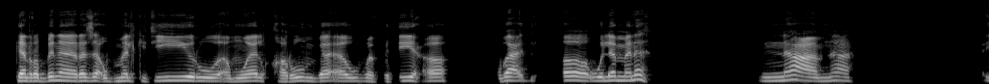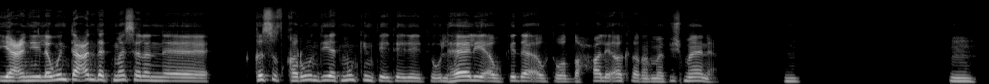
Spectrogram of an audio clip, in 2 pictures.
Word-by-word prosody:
كان 165 -1 +7
ربنا 175 +2 +4
رَزَقه 165 -2 +2
بمال 155 +2 -2
كتير 175 +3 +1
وأموال 155 0 +1
قارون 155 +2 -3
بقى 155 -1 +1
ومفاتيح 155 +3 -3
آه، 170 0 -1 0.5
وبَعد 180 -2 0 0.3
آه 190 -2 +4
ولمّا 185 +3 +1
نه 225 0 0 1.1
نَعَم 170 -1 +3
نَعَم. 175 -1 -4 1.3
يعني 175 +1 +5
لو 185 +4 +3
أنت 225 -1 +1
عَندك 215 -1 +3
مثلًا، 195 -4 -1 0.9
قِصّة 210 +1 +2
قارون 190 +3 -2
دِيَّة 195 0 +1
ممكن 200 -2 -4
ت 180 - -6
ت 160 0 -3
ت 160 -3 -4
تقولها 150 +6 +2
لي 180 -2 +1
أو 150 -1 -4
كده، 175 +4 -2
أو 145 - -5
توضّحها 140 +4 -7
لي 160 -1 -4
أكتر 155 -3 -6
ما 140 0 -5
فيش 170 +5 -11
مانع. 165 -9 -4 0.7
إمم. 145 -2 -8 1.5
إمم. 150 -3 -4
170 Hz, 125 wpm, -25 LUFS, 155-185 Hz, 1.5 s, كان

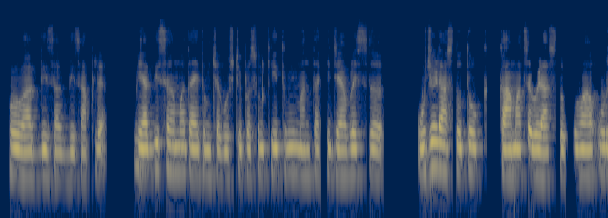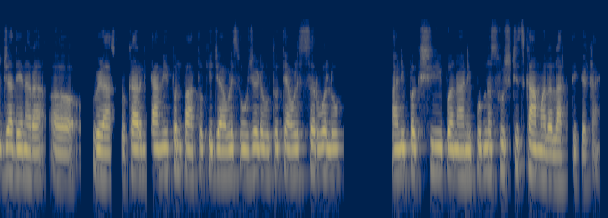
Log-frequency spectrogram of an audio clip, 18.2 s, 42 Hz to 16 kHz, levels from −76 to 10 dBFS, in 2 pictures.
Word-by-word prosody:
हो, 145 -1 +5
अगदीच, 130 0 -2
अगदीच. 125 0 -5
आपल्या 125 - -4 0.5
मी 145 - +3
अगदी 140 +3 +3
सहमत 150 -2 -2
आहे 140 -1 +4
तुमच्या 135 -1 -2
गोष्टीपासून 135 +2 -4
की 145 - +1
तुम्ही 145 -1 -1
म्हणता 140 0 -2
की 280 - -6
ज्यावेळेस 140 +1 0
अ, 135 -2 +1 0.6
उजेड 165 +3 +4
असतो 155 -1 +1
तो 150 -1 +3
क - - -14 0.2
कामाचा 140 0 +4
वेळ 135 -1 +5
असतो 130 +1 -4
किंवा 140 +1 0 0.2
ऊर्जा 145 +1 +3
देणारा 135 -2 +2 0.2
अ, - - -3 0.6
वेळ 135 -1 +6
असतो. 125 0 -3
कारण 140 -1 +5
की 145 +1 0
आम्ही 145 +1 +3
पण 160 -2 +1
पाहतो 140 -1 0
की - - 0
ज्यावेळेस 140 0 +1
उजेड 140 +1 +2
होतो 140 0 -1
त्यावेळेस 140 0 -1
सर्व 150 -1 +2
लोक 140 0 0 0.8
आणि 140 +1 +4
पक्षी 145 0 0
पण 140 -1 +4
आणि 135 0 +2
पूर्ण 145 0 0
सृष्टीच 150 +3 -6
कामाला 135 -3 +4
लागते 120 0 -2
की - - -6
काय? - - -13
140 Hz, 170 wpm, -22 LUFS, 135-145 Hz, 0.8 s, वेळ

